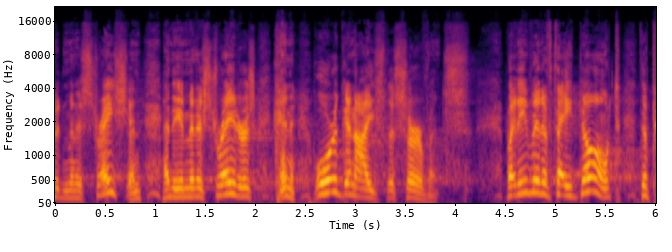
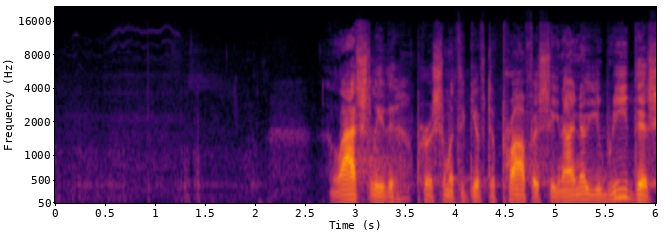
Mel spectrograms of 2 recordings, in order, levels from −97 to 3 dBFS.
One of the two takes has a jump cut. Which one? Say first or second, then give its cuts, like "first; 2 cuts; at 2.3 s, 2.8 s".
second; 1 cut; at 3.6 s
